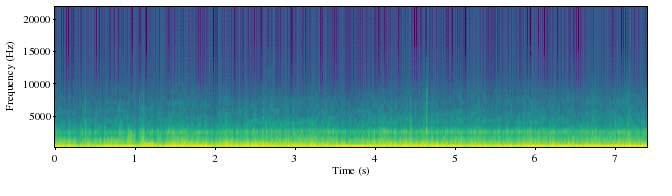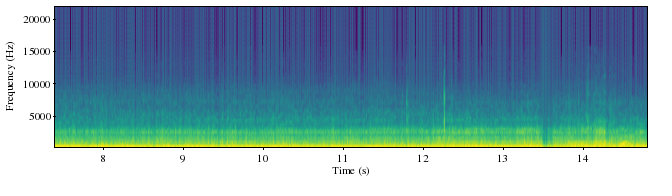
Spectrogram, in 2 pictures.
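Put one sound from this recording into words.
Water rushes and splashes against a speeding boat's hull.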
